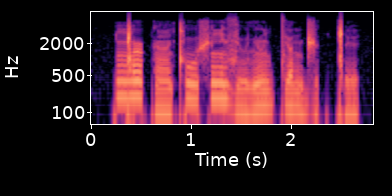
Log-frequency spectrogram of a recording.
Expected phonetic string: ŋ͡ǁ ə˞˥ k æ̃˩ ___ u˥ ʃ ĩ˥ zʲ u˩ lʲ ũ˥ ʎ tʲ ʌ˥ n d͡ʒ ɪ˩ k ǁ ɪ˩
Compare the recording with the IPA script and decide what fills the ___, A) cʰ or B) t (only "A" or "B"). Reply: A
